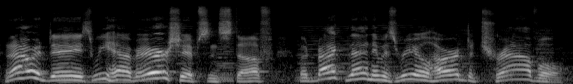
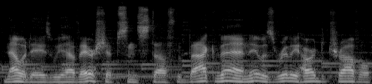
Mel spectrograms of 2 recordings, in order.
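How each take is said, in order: First: It is read in a Grandpa Simpson voice. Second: It is read in the speaker's normal voice.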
